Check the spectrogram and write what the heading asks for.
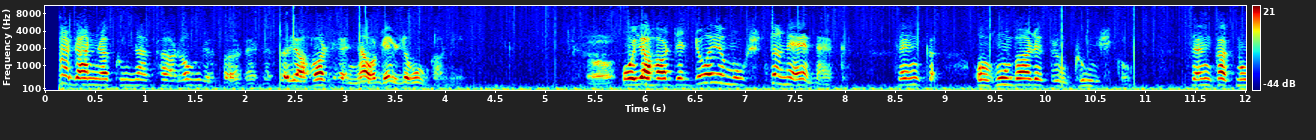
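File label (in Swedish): Ovansjö Gästrikland, dialekter, svenska sagor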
